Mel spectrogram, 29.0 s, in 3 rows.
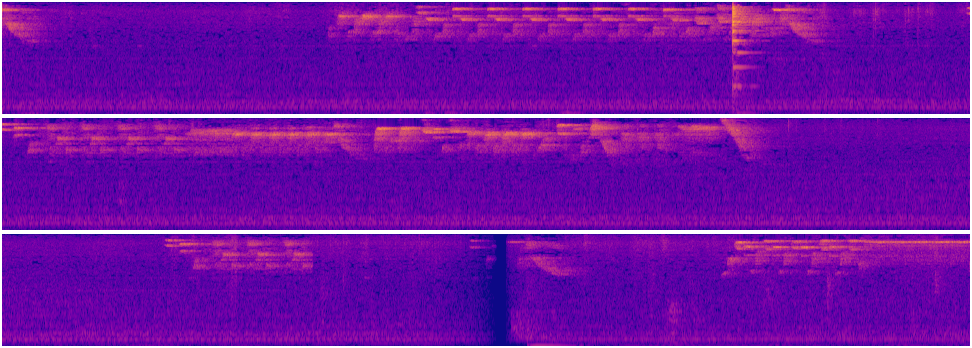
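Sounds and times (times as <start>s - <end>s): bird chirping trills: 6.1s - 7.8s
bright chime-like strike: 7.3s - 7.6s.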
